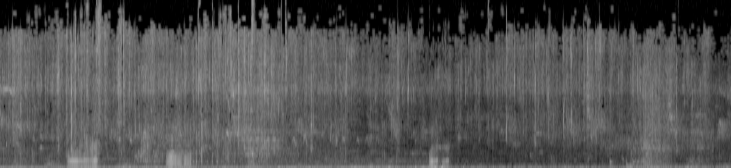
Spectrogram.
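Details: Canada geese being hand fed give a few short harmonic honking calls spaced several seconds apart, under a steady low rumble with human voices close by.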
